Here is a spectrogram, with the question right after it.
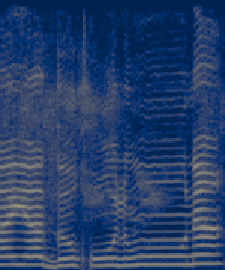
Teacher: واو مدہ ہے، تقریباً 2 سیکنڈ تک اس کو بھی کھینچیں گے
